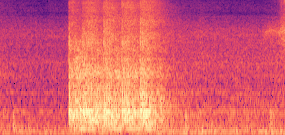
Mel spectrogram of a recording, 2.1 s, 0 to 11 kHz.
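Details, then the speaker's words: 2005 Yamaha Warrior 350 ATV, electric start only, first start attempt after restoration with fuel turned on: a short half-second burst of labored starter chatter then it stops dead without firing; weak cranking from a dead battery, later jumped with a jump box. "it don't sound good and it's electric start only ain't it yep do you want to just try to jumper for the solenoid try that"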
